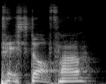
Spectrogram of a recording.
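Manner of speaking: spoken through gritted, clenched teeth. Reading a character's line after dodging a creature's fire, through gritted teeth. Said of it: "said through gritted teeth".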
